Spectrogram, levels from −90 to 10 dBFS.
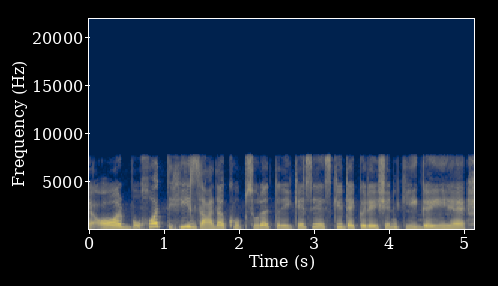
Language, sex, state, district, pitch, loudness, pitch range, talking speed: Hindi, female, Jharkhand, Palamu, 245 Hz, -18 LUFS, 220-265 Hz, 150 wpm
